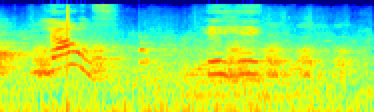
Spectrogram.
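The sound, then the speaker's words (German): A dog lets out a sharp, high yelping bark, followed a moment later by a second, shorter whining bark, on a busy town street near the market square on the way to the cathedral, with faint voices. “Vorsicht, April! Dort ist ein Hund!”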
